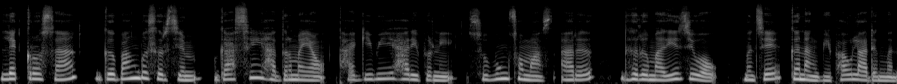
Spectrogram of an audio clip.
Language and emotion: Bodo, neutral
